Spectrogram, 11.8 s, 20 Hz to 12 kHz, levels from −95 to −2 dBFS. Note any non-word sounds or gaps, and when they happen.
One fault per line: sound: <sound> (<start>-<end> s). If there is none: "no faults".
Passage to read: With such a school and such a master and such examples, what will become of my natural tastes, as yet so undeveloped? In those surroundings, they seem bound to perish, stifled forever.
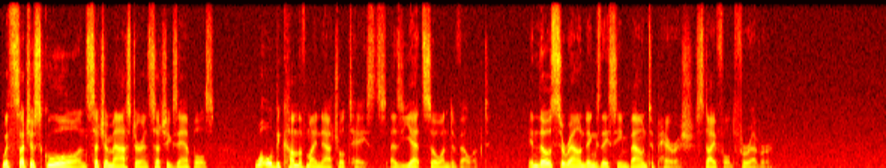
no faults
